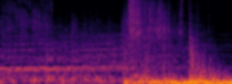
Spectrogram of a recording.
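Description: A deep, heavy boom hits partway through as a lift suddenly jolts in a crime-drama scene, following a low steady hum and leaving a loud rumbling resonance.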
